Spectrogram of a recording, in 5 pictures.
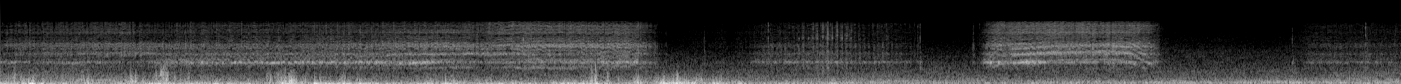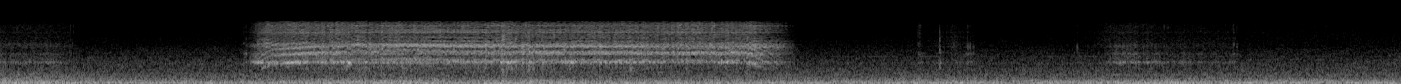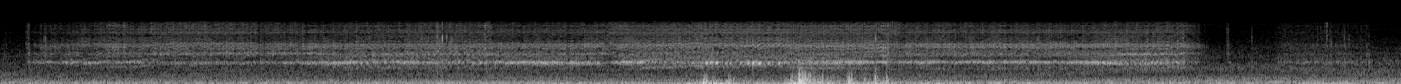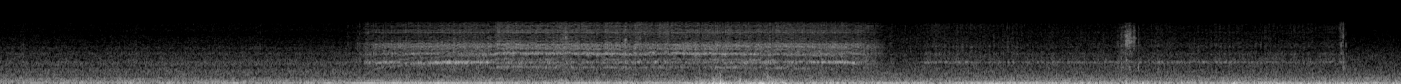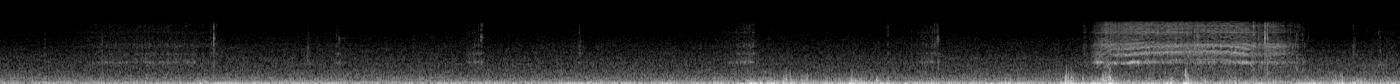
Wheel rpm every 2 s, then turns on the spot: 70, 80, 90, 20, 50, 80, 20, 10, 130, 150, 80, 10, 10, 0, 70, 80, 80, 90, 90, 70, 10, 0, 30, 100, 100, 30, 10, 10, 10, 0, 0, 0, 0, 100, 30.
6-8 10-14 24-26 40-42 50-58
